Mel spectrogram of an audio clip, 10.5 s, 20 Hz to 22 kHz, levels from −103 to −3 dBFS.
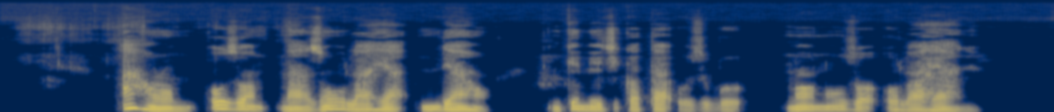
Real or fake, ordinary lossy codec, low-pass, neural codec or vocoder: real; none; 19.8 kHz; none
